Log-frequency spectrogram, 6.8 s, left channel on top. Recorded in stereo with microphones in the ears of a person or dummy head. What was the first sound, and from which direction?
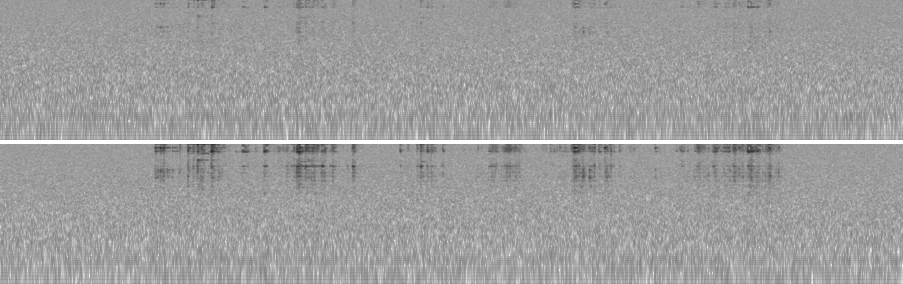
Keys jangling, 50° right (ahead or behind).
